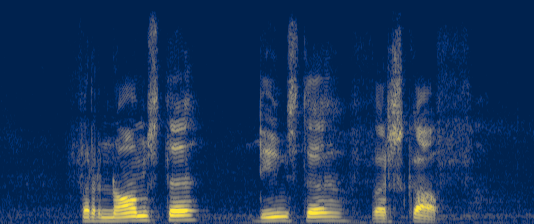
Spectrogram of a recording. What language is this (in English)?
Afrikaans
